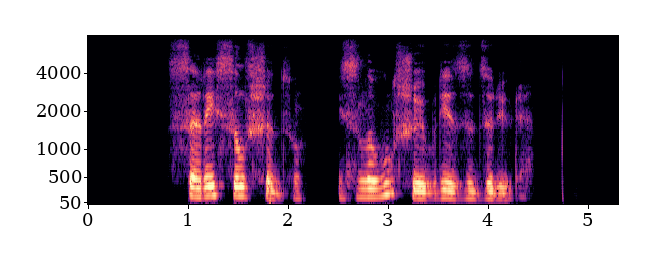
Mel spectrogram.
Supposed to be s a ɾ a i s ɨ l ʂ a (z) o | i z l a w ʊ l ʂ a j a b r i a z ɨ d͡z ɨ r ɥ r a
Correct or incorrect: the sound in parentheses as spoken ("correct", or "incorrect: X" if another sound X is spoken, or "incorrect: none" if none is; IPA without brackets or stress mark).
incorrect: d͡z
